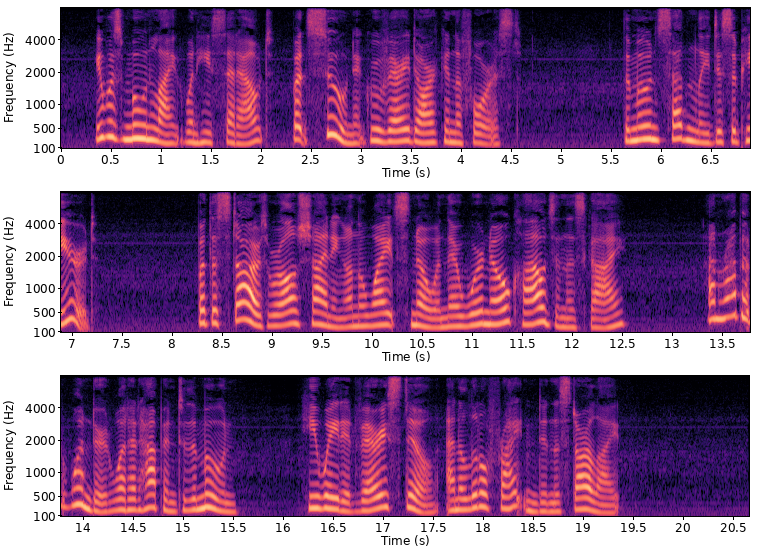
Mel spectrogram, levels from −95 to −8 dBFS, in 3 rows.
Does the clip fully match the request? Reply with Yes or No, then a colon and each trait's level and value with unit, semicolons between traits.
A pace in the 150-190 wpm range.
Yes: average, 170 wpm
